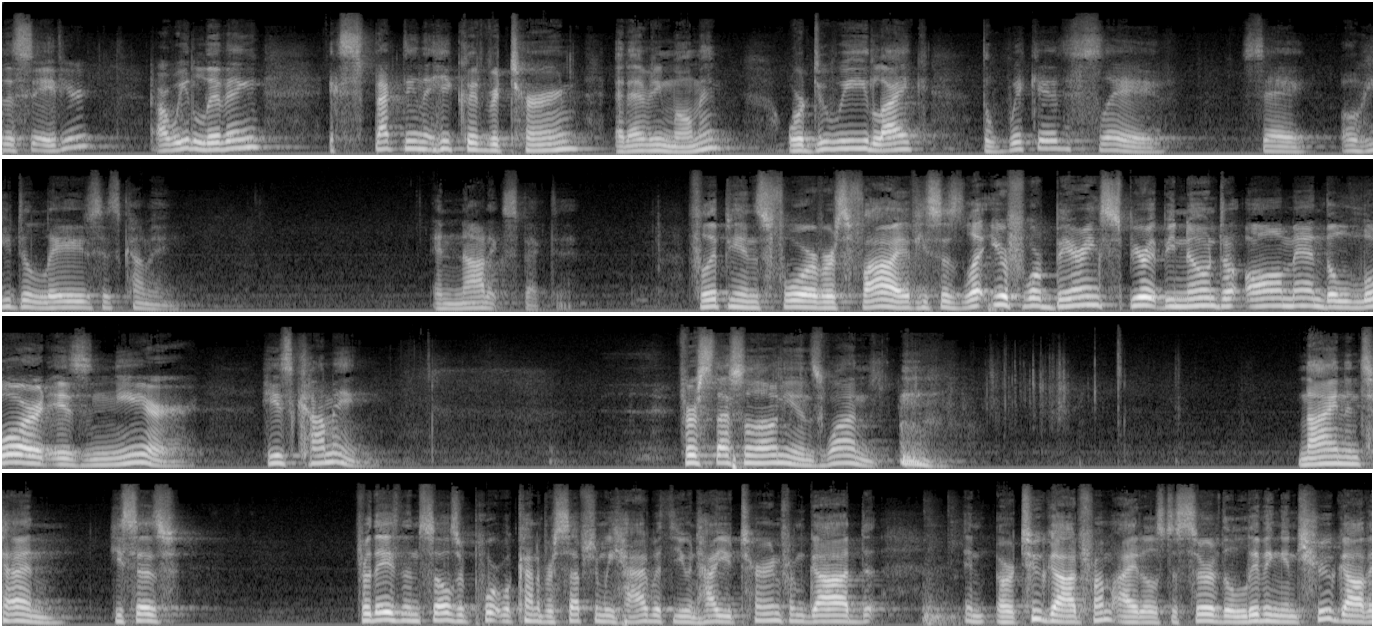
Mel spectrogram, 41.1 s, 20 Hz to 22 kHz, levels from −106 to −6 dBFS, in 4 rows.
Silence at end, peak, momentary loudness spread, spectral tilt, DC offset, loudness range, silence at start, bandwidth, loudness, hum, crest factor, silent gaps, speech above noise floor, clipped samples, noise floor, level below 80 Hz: 0 s; -6 dBFS; 17 LU; -5.5 dB/octave; under 0.1%; 11 LU; 0 s; 15.5 kHz; -27 LUFS; none; 22 dB; none; 35 dB; under 0.1%; -62 dBFS; -60 dBFS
